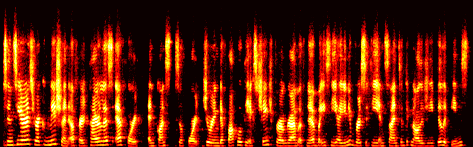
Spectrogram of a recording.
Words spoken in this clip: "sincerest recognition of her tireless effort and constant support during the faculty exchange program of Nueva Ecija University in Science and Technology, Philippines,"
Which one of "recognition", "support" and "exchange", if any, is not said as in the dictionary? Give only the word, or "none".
none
